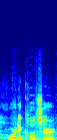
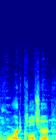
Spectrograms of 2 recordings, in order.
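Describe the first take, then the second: First: It sounds exactly like the gardening word horticulture. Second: The first part sounds like the word horde. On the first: The speaker calls it right. "it's a play on the word horticulture" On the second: The speaker calls it wrong. "it just feels weird to say horde culture"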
